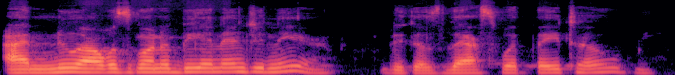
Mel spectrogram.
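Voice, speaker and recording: A woman in her forties from Washington, D.C., talks through her story as an interview guest. Her voice sits fairly low, and she speaks in a measured, reflective way, letting many sentences settle softly at the end. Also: fairly even intonation.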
